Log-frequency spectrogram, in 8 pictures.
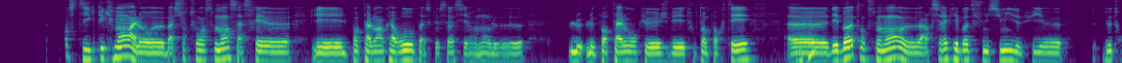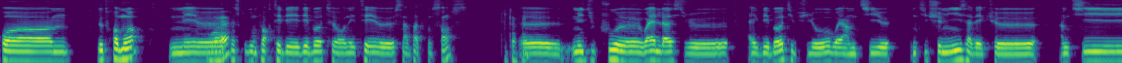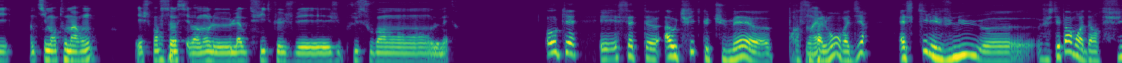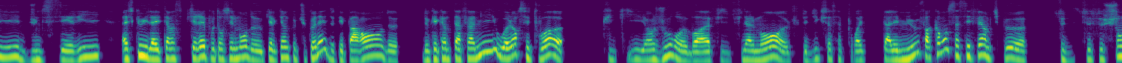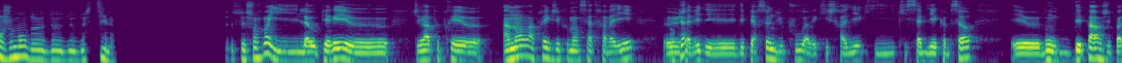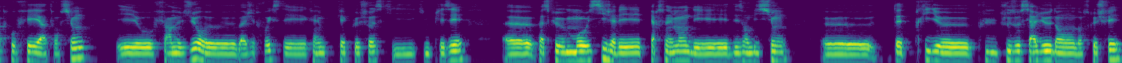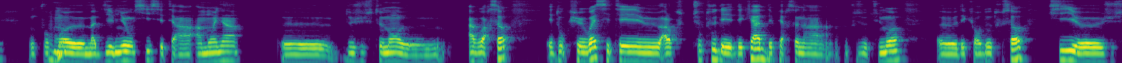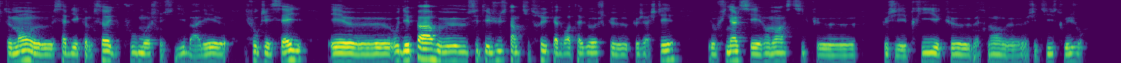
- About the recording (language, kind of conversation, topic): French, podcast, Comment ton style vestimentaire a-t-il évolué au fil des années ?
- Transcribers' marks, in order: "typiquement" said as "tycpiquement"; in English: "outfit"; tapping; in English: "outfit"; "coordinateurs" said as "coordos"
